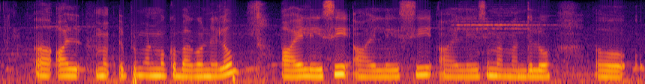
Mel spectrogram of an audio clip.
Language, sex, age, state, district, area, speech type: Telugu, female, 18-30, Telangana, Medchal, urban, spontaneous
